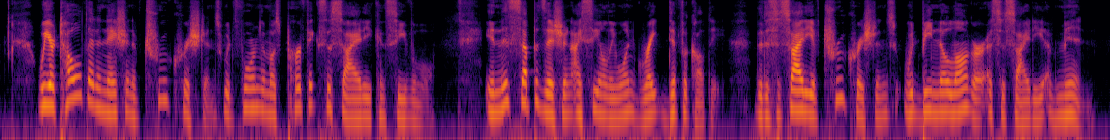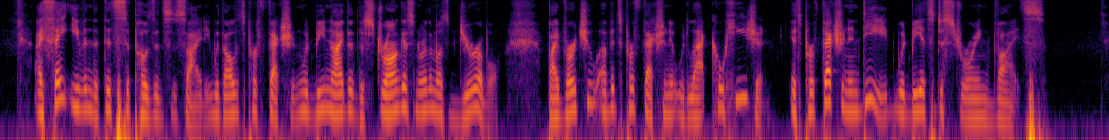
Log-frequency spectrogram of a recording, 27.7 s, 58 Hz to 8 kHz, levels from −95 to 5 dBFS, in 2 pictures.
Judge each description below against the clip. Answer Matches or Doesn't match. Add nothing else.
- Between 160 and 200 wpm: Matches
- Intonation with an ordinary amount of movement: Matches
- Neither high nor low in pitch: Matches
